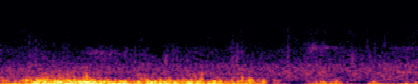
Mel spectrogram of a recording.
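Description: Wind buffeting the microphone: a low, uneven rumble that eases off about two and a half seconds in.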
